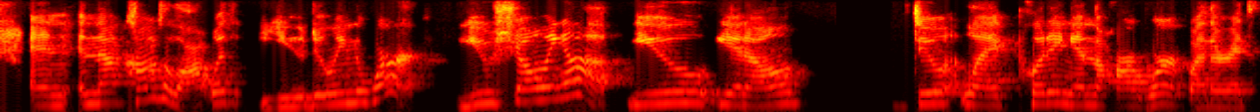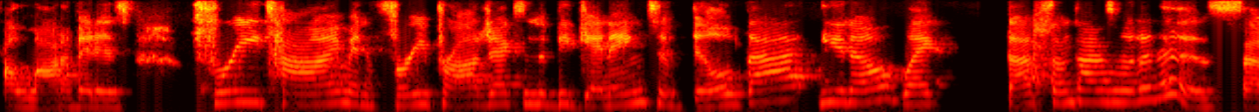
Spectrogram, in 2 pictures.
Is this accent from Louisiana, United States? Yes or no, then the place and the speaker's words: yes; New Orleans, Louisiana, United States; it was in my hometown of New Orleans, like my Superdome, the place that I grew up.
